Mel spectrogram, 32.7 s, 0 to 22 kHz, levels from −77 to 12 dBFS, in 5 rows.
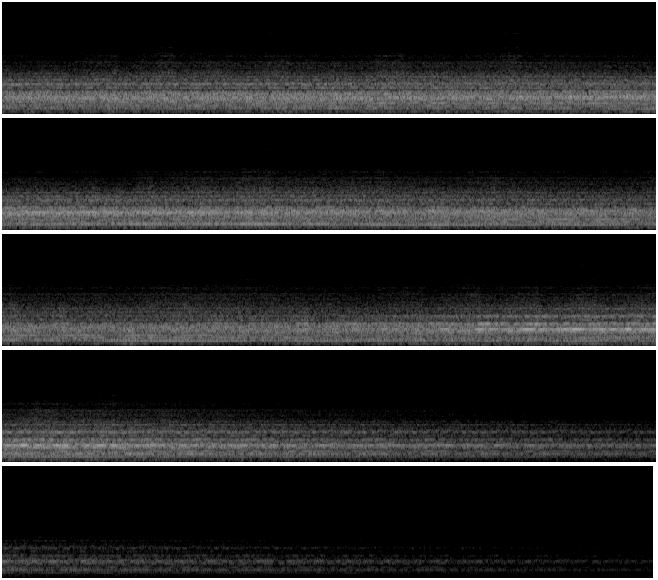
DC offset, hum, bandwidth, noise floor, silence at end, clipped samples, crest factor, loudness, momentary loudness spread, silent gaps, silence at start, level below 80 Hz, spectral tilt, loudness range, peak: under 0.1%; none; 7 kHz; -67 dBFS; 3.05 s; under 0.1%; 18 dB; -32 LUFS; 16 LU; none; 0 s; -68 dBFS; -6 dB/octave; 15 LU; -16 dBFS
